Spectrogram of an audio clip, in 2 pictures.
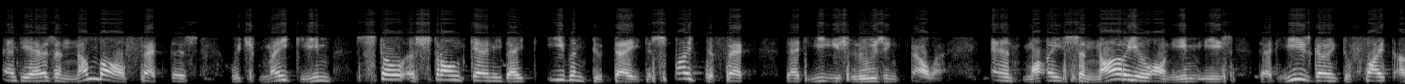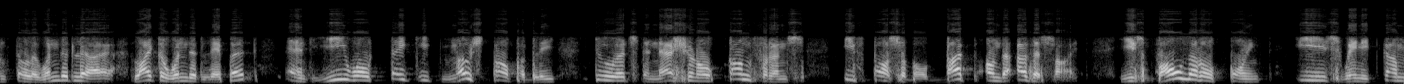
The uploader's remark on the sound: we are joined on the line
